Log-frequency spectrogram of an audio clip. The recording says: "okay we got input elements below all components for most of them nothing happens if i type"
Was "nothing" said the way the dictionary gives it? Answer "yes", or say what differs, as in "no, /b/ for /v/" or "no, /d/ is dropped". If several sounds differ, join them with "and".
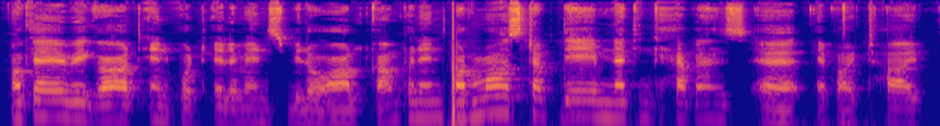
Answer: no, /t/ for /θ/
